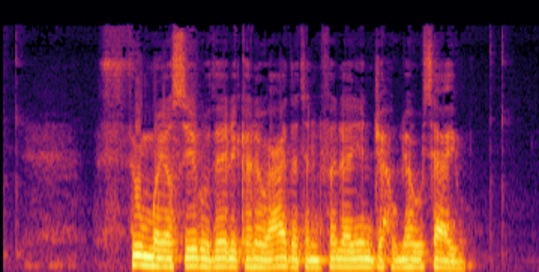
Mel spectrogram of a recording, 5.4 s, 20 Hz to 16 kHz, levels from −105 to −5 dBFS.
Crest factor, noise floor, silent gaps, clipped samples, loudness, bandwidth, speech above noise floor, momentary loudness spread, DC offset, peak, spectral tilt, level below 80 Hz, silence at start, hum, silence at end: 14 dB; -57 dBFS; none; under 0.1%; -14 LUFS; 10.5 kHz; 45 dB; 5 LU; under 0.1%; -2 dBFS; -8.5 dB/octave; -36 dBFS; 1.3 s; none; 0.75 s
